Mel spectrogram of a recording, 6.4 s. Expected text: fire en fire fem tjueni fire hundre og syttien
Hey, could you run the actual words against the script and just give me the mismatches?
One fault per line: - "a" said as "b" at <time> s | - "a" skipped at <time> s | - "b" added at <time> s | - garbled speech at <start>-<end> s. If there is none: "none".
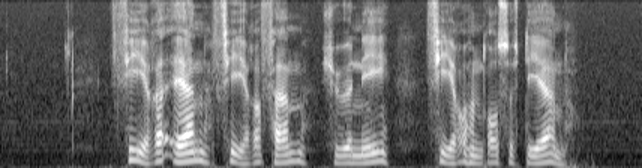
none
